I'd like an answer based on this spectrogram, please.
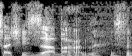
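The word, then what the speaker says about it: Zhaban: I had originally pronounced it correctly in the show, but then we started calling it Zahan, but it's actually Zaban is the name of the male character, the male Romulan from Northern Romulan.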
